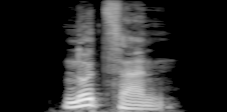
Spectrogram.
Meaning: dative plural of Nutzer
- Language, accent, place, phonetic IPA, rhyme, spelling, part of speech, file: German, Germany, Berlin, [ˈnʊt͡sɐn], -ʊt͡sɐn, Nutzern, noun, De-Nutzern.ogg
